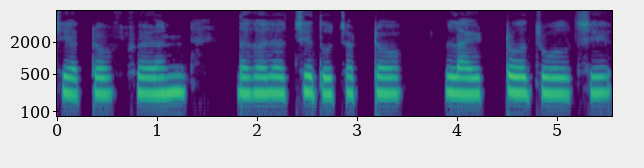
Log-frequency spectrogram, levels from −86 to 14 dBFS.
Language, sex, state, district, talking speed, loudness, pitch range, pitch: Bengali, female, West Bengal, Malda, 110 wpm, -26 LUFS, 220-230 Hz, 225 Hz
